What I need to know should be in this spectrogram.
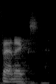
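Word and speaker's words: Fenyx: was immortal phoenix rising i'm gonna keep saying fenix uh just because they spell it funny with uh f-e-n-y-x but immortal phoenix rising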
